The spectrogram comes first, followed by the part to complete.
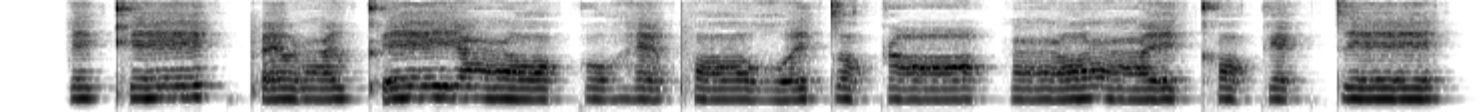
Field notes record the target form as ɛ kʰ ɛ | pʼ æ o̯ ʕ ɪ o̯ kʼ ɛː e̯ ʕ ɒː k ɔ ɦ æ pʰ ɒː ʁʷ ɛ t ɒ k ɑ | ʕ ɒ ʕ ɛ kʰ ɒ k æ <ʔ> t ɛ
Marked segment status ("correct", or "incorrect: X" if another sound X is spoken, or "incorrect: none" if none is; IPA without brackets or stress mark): incorrect: k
